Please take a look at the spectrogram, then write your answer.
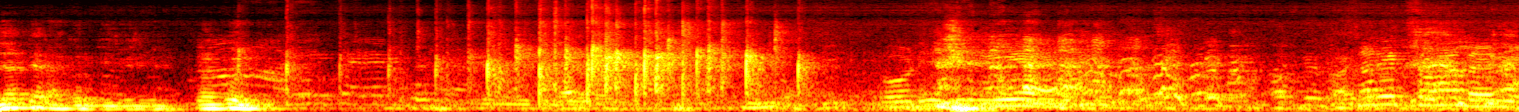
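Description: A crowd claps at a promotion event for the film Mere Husband Ki Biwi, with bursts of clapping mixed with laughter, chuckles and overlapping chatter from nearby voices.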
